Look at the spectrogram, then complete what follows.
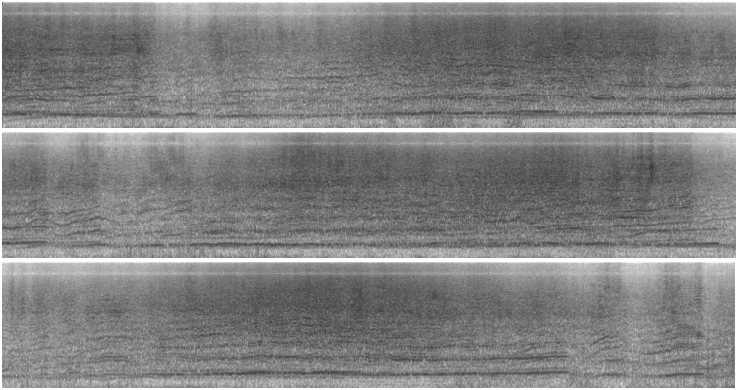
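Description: Several motorcycle-engined dwarf race cars running at speed. The engine note rises and falls as the cars pass and lift for the turns, in a repeating cycle about every eight seconds.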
